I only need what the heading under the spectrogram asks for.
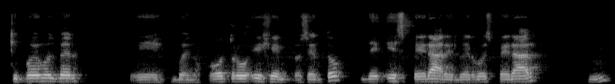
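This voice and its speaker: A man with a mid-range voice, speaking at normal speed, teaches an online class. He explains patiently and keeps checking on his students with tag questions.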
